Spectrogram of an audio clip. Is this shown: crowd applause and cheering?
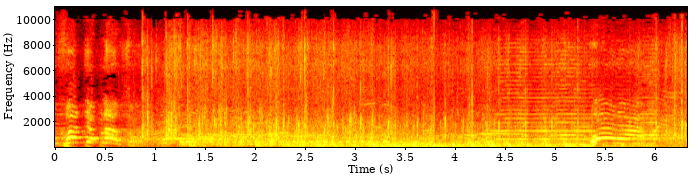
yes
